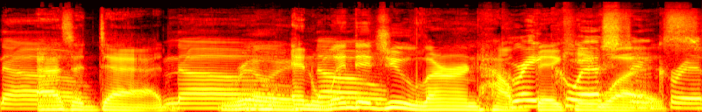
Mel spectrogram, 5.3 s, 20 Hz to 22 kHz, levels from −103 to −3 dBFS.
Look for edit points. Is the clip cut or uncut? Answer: uncut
